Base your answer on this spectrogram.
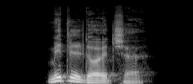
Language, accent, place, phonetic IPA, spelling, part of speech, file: German, Germany, Berlin, [ˈmɪtl̩ˌdɔɪ̯tʃə], mitteldeutsche, adjective, De-mitteldeutsche.ogg
- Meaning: inflection of mitteldeutsch: 1. strong/mixed nominative/accusative feminine singular 2. strong nominative/accusative plural 3. weak nominative all-gender singular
